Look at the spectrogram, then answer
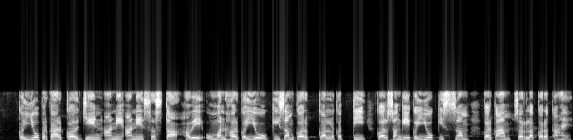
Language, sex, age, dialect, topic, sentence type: Chhattisgarhi, male, 25-30, Northern/Bhandar, banking, statement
